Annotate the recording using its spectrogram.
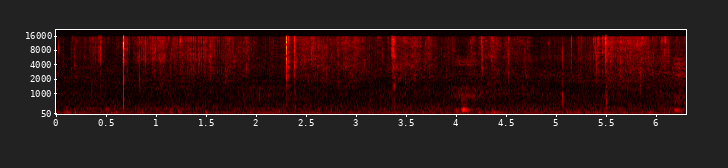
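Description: Quiet handling sounds of someone moving through leafy plants on dry soil: a few scattered light clicks and rustles over a steady low hum.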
